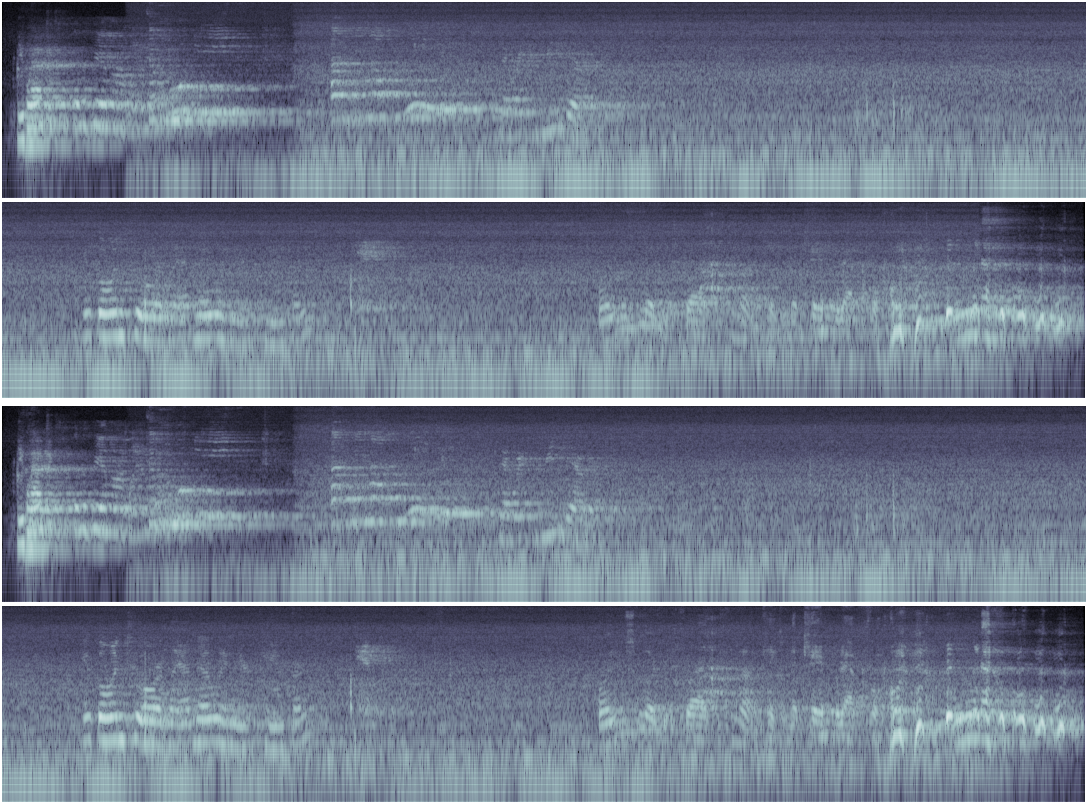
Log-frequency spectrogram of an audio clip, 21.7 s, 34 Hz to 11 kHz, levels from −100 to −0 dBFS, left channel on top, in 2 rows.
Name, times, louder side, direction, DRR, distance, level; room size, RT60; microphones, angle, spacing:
voice 1, 0.1-1.7 5.0-5.9 8.5-8.7 11.9-12.0 14.3-14.7, equal, 15° right, -4 dB, 1.8 m, -30 dB
sound 1, 1.2-17.5, left 2 dB, 85° left, 2.0 m, -41 dB
voice 2, 1.4-2.4 3.3-4.7 17.5-18.0 19.6-19.7, equal, 10° left, -3 dB, 5.8 m, -30 dB
sound 2, 2.9-20.6, equal, 35° left, 6.8 m, -38 dB
voice 3, 11.6-13.9 19.7-21.5, right 2 dB, 35° right, 3 dB, 0.8 m, -25 dB
voice 4, 16.8-19.9 20.4-20.9, right 2 dB, 55° right, 3 dB, 1.7 m, -29 dB
25.0 x 15.5 x 7.8 m, 2.6 s
head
